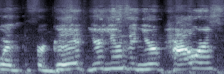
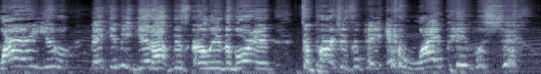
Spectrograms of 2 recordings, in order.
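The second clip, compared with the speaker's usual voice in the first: put-on male yell, higher; 4 semitones higher than usual. Retelling what a man said on a tubing trip: imitating a man yelling. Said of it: "he yelled at me and said".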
